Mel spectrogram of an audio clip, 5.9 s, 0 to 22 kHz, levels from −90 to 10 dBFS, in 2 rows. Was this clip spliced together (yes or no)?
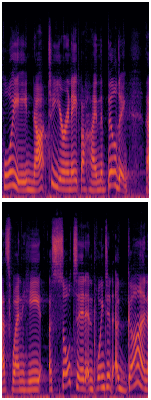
yes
